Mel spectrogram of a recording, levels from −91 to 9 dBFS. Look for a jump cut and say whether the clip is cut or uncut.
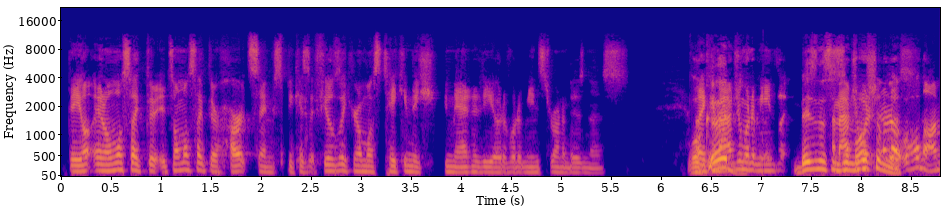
uncut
